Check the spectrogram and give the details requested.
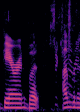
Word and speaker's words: Garand: gameplay of the gun of choice the m1 grand or garand as it's actually technically pronounced it's pronounced garen but i'm going to say grand because it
